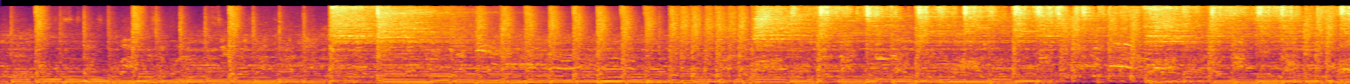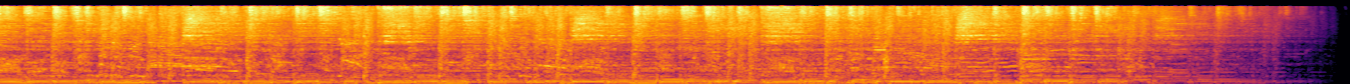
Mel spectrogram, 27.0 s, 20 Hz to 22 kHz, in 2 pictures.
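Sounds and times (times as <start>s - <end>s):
punk band playing live: 0.0s - 26.9s.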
